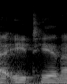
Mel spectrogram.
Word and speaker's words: Etienne: Etienne. – Yeah, Etienne.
